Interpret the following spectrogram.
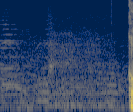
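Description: Near silence with a few faint held tones, then a man's speaking voice starts at the very end.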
